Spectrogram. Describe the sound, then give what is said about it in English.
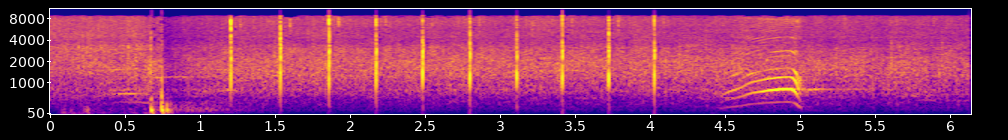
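A church audience claps hands unto the Lord in steady unison, about ten sharp, evenly spaced claps, opening with a louder burst and ending as a voice lets out a rising, falling whoop. “Somebody clap your hands unto the Lord, because you know you've got to have that.”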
